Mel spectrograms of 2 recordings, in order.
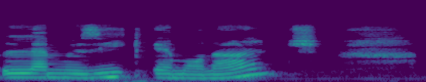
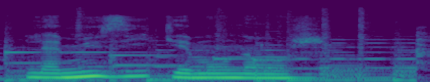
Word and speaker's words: La musique est mon ange: that time period, called La Musique est mon âge. I probably butchered the shit out of that. Here's the actual pronunciation of it. La musique est mon ange.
